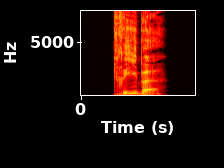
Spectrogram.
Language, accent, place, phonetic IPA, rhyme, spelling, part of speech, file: German, Germany, Berlin, [ˈtʁiːbə], -iːbə, Triebe, noun, De-Triebe.ogg
- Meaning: nominative/accusative/genitive plural of Trieb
